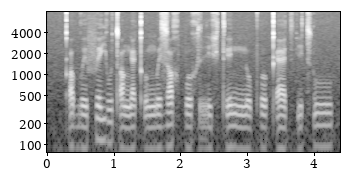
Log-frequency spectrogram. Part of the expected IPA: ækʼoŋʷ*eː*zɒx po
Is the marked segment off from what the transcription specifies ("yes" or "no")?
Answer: yes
